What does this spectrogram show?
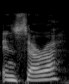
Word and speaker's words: Inserra: And sir, is your last name pronounced Inserra? You got it.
